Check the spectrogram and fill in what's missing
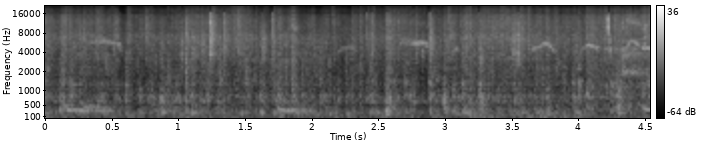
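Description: Young pigeons feed on grain alongside other birds, with repeated soft cooing and occasional brief wing flutters close by over a busy, low background.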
